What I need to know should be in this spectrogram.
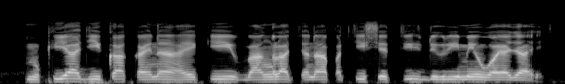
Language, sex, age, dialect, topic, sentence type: Hindi, male, 18-24, Awadhi Bundeli, agriculture, statement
